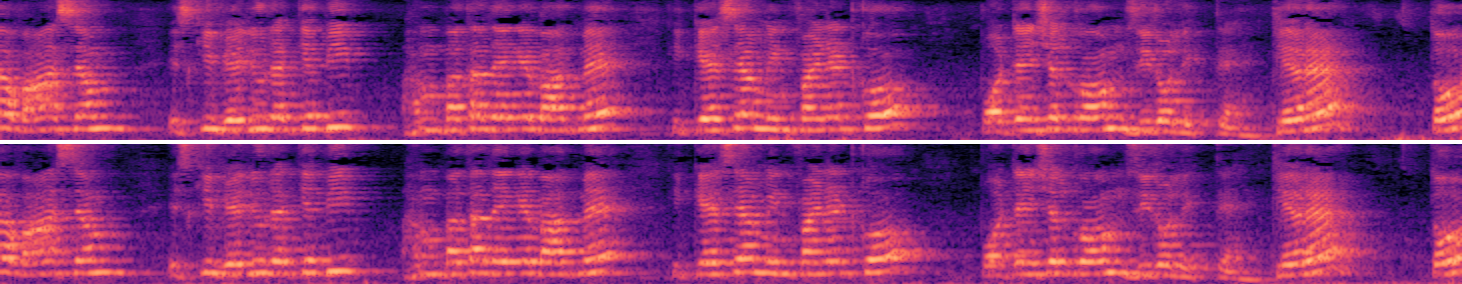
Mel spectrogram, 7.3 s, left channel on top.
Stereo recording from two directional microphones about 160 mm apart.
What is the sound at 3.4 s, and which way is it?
Speech, 5° left (ahead or behind).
